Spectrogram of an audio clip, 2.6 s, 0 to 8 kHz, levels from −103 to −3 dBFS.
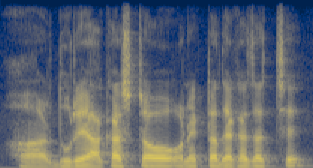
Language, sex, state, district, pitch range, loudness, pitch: Bengali, male, Tripura, West Tripura, 115-125 Hz, -21 LUFS, 120 Hz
